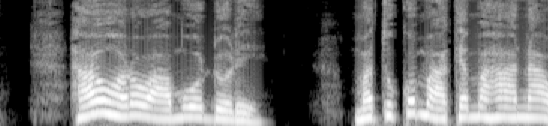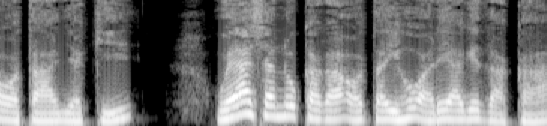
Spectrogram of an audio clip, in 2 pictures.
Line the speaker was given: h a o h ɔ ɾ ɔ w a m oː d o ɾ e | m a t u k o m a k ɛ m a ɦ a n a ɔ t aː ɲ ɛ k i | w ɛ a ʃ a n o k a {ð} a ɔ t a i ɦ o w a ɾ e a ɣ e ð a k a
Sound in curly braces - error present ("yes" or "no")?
yes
